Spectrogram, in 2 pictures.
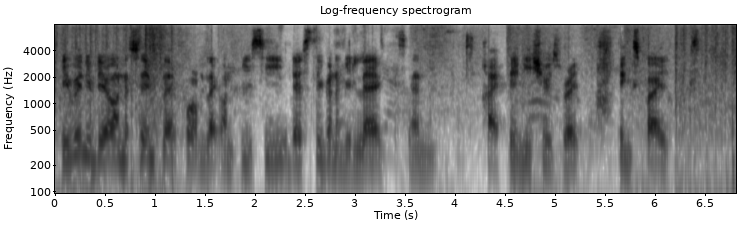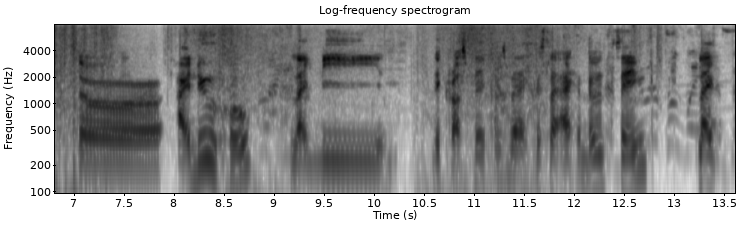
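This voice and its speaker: A man's voice: fairly low pitch, low-quality recording. A man streamer talking casually in a group discussion, rambling with lots of fillers and restarts. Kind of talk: casual chat.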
